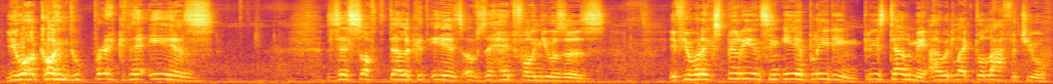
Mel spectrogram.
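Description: A man's voice: sits high, a little slow, slight background noise. A man putting on a polite, melodramatic Frenchman with a French accent and a mock-offended manner during comic game chat. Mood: fussy, teasing. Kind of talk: comic gameplay chat in character. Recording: music behind the voice.

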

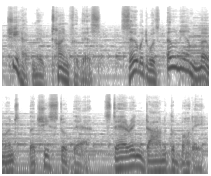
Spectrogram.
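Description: Omniscient game narrator, British accent, lowish voice, hugely animated intonation, wry, deliberate, articulate, theatrical storytelling. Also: male voice, music in the background, full character voice. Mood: solemn.

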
